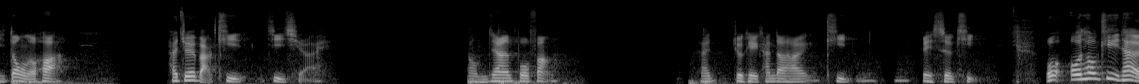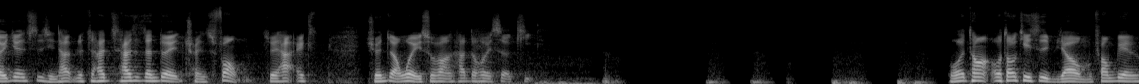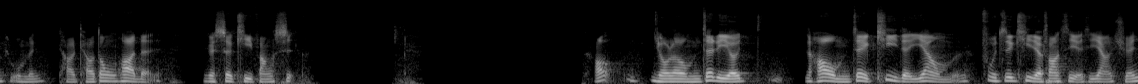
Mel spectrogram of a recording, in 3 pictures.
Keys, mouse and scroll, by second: 0.1 g, 3.2-5.0 drag, 5.0 space, 6.9 space, 7.5-10.6 drag, 13.7-18.0 drag, 18.0-18.5 scroll down 1, 18.5-19.7 shift+middle drag, 19.7 space, 20.4 space, 20.9-24.0 drag, 28.8-34.1 drag.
